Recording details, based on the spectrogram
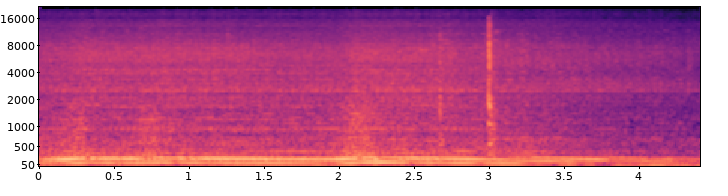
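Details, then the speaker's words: Ford Fiesta MK1 four-cylinder after replacing a bad spark plug with an NGK: now firing on all four and running well, but idling fast and steady well above normal; idle speed set too high. "You got four cylinders. It sounds pretty good there. The idle's way too high"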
